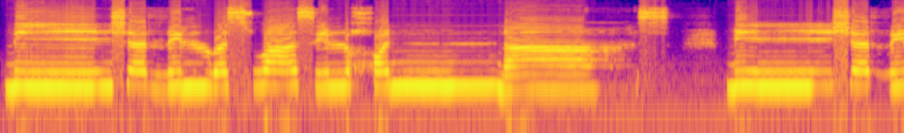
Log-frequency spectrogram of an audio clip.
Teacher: زبان شین کے مخرج کو بھی ٹچ نہیں کرے گی، بلکہ شین کے مخرج کے بالکل قریب جا کر زبان ہینگ ہوتی رہے گی، لٹکتی رہے گی. اور جتنی دیر زبان شین کے مخرج کے قریب لٹکتی رہے گی اتنی دیر تک ہم ناک سے غنہ ادا کرتے رہیں گے · زبان کو نون کے مخرج پر بالکل نہیں رکھیں گے، بلکہ زبان کو شین کے مخرج کے قریب لے جا کر وہاں پر لٹکاتے رہیں گے. زبان شین کے مخرج کو بھی ٹچ نہیں کرے گی، بلکہ شین کے مخرج کے بالکل قریب جا کر زبان ہینگ ہوتی رہے گی، لٹکتی رہے گی. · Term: اخفا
